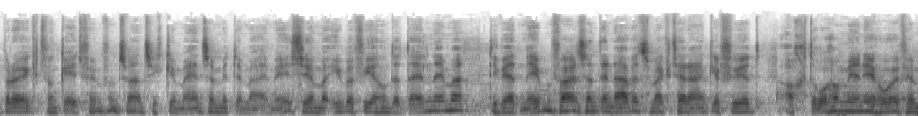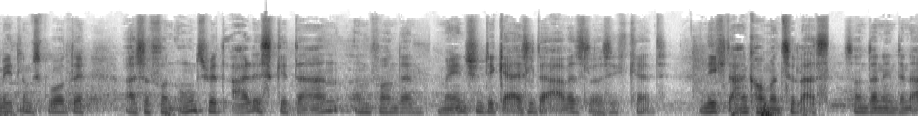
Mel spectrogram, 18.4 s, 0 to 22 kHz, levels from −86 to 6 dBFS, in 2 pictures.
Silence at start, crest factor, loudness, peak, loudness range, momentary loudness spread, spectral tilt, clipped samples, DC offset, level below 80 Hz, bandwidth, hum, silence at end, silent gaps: 0 s; 22 dB; -20 LUFS; 0 dBFS; 5 LU; 11 LU; -3 dB/octave; under 0.1%; under 0.1%; -40 dBFS; 15.5 kHz; none; 0 s; none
